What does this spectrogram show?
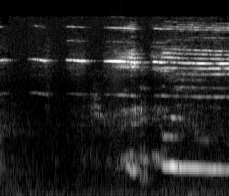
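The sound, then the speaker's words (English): A dog lying down gives a sudden, odd bark that stretches into a thin, high whine, a single vocal outburst heard alone and fairly faint, with no talking over it. “You're just laying there and you bark like a weirdo.”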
